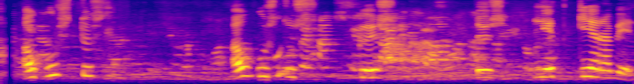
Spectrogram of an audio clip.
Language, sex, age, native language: Icelandic, male, 10, Icelandic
